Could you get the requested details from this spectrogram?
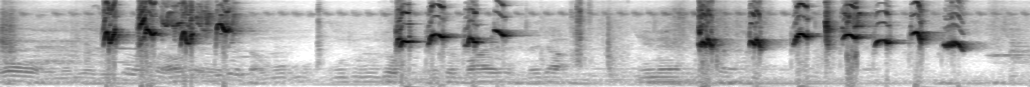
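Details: Greater green leafbird in energetic song as a lure for young or untrained birds: three separate bursts of rapid sharp chirps and falling whistles, each about a second long, with quiet gaps between.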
